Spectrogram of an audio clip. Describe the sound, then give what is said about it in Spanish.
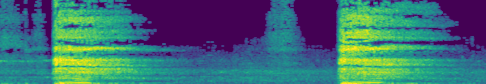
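A voice imitating the heavy, angry breathing of a man lying in bed beside his partner after a quarrel: two loud, forceful huffing exhales a few seconds apart, each tailing off, with softer breaths between and no words. “Se respira más fuerte, así. No hablan, no hacen ruido, pero él, así respira él.”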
